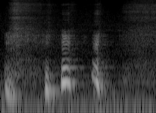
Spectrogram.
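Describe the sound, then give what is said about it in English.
Heavy breathing: four short, voiced huffs in quick succession, fairly quiet, with no talking around them. “You know, you breathing heavy as hell.”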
